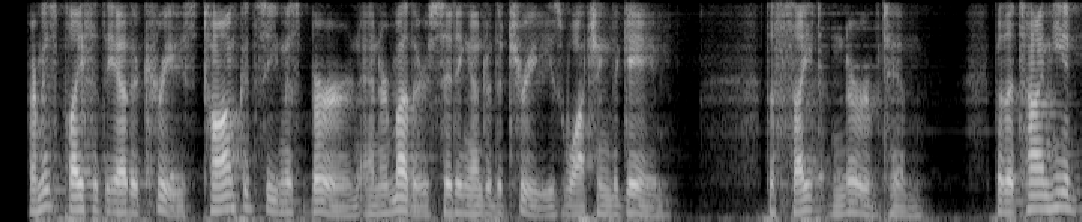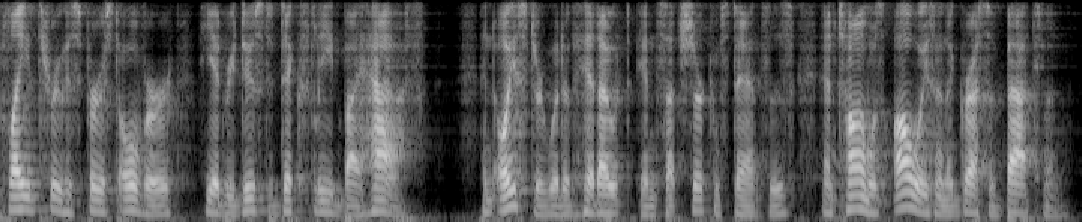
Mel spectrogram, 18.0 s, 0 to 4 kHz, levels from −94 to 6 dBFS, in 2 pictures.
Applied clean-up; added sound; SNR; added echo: neural mask model DeepFilterNet 3.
